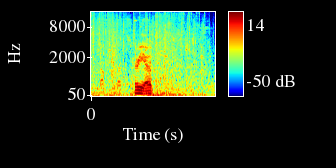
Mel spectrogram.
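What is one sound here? A ship's cannon fires with a loud boom.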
